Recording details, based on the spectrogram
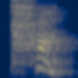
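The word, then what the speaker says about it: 碳: of carbon carbon and how to say it is tan tan and actually for president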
